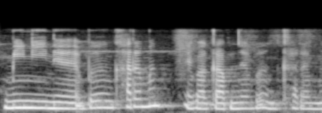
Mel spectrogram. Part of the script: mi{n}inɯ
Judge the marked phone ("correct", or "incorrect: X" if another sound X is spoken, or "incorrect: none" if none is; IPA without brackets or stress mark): correct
